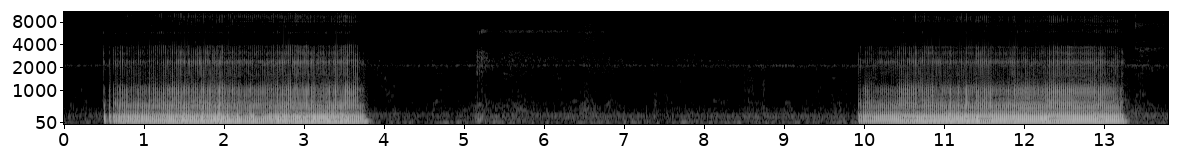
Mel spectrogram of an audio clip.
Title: Ryder was zonked out after a long day and his snoring proved it #boxer #boxermom #funnyanimals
